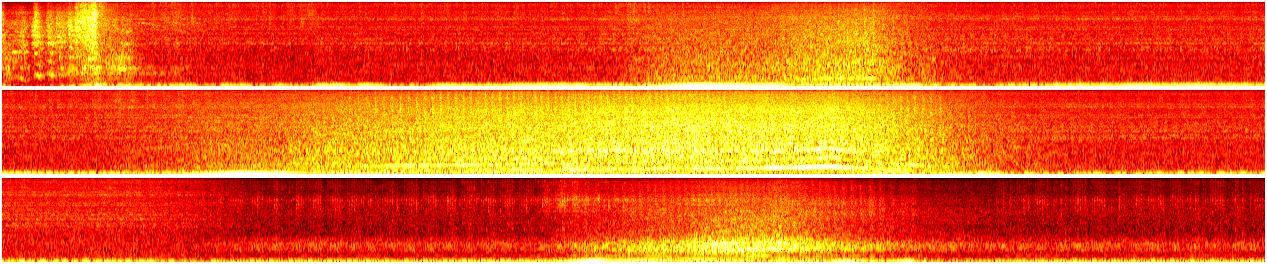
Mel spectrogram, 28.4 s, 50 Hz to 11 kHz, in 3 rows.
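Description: Chevrolet 283 cubic-inch V8 idling with the hood up. It is blipped briefly about five seconds in, then revved in one long climb of about four seconds that drops back to idle, and blipped once more near the end.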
